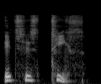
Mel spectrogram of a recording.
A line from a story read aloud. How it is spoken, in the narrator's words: he said coldly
